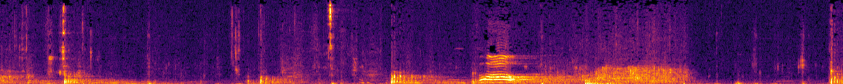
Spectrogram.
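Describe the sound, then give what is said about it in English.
Wet mouth noises of a match commentator eating: irregular bursts of chewing, slurping and lip smacking right against the microphone, with sharp clicks between them and a faint murmur of voices in the background. “And during the match yesterday between a French guy and a British guy, you could hear during the match one of the commentators eating. He's slurping, smacking his lips, chewing right into the microphone.”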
